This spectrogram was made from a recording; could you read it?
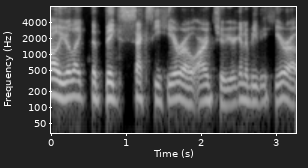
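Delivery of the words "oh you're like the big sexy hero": usual speaking voice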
